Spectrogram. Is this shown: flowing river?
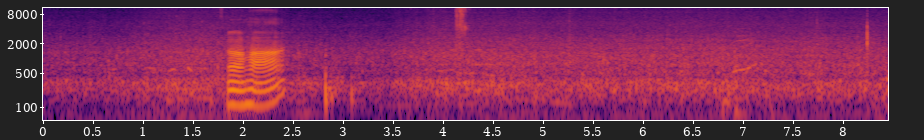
yes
